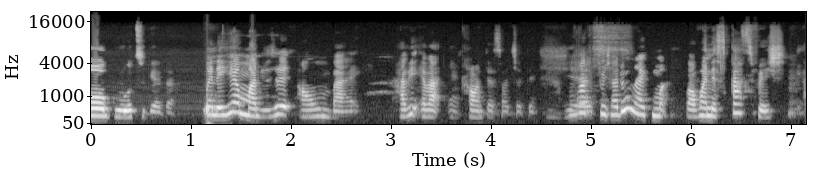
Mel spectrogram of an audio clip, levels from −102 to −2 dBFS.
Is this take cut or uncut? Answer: cut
